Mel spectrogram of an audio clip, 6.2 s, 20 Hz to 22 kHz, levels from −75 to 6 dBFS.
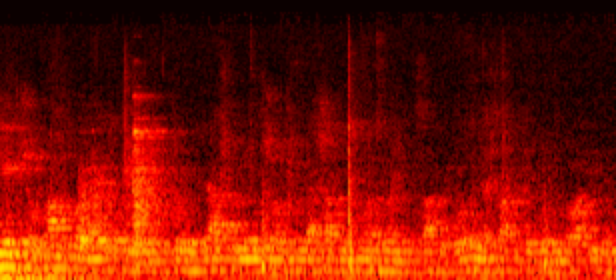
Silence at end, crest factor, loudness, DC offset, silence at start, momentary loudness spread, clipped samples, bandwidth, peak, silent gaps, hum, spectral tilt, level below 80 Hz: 0 s; 18 dB; -26 LUFS; under 0.1%; 0 s; 7 LU; under 0.1%; 19 kHz; -8 dBFS; none; none; -6 dB/octave; -36 dBFS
